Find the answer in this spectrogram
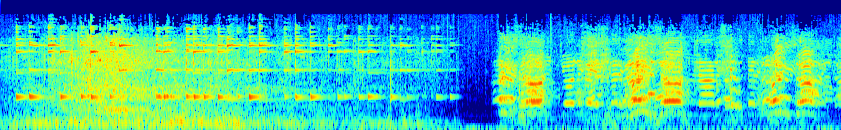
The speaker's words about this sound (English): Oh, and across the street a camel goes by pulling a cart.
